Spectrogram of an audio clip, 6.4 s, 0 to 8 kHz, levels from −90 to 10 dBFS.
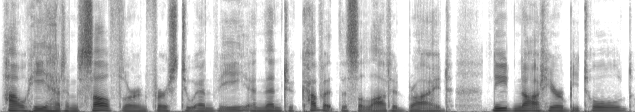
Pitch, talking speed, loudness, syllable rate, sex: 115 Hz, 190 wpm, -20 LUFS, 4.8 syllables/s, male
